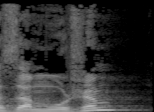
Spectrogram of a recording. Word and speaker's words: замужем: Она зашла и стала за мужем, и положила руки на плечи мужу и ответила: вот я стою за мужем. Замужем, за мужем, ударение другое. Служитель ответил: так и живите, не забегай вперед, будет хорошо.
